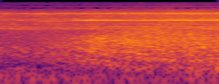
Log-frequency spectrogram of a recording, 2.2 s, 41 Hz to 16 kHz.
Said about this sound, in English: Aircraft approaching glide path. 4 miles to threshold.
